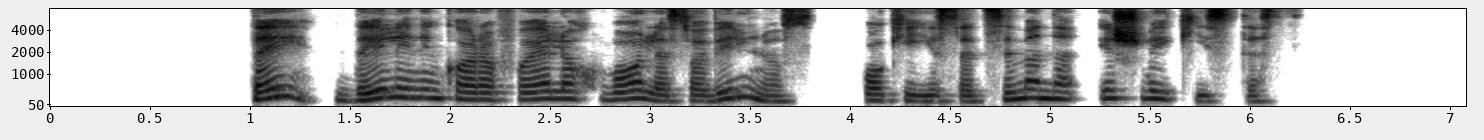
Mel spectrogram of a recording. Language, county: Lithuanian, Klaipėda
